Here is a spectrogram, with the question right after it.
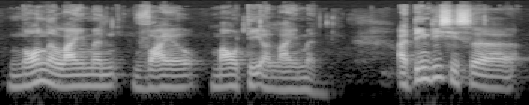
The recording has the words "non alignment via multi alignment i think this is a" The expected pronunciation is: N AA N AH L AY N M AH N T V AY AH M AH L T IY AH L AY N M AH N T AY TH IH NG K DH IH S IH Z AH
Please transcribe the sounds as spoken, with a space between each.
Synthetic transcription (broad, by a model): N AA N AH L AY N M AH N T V AY AH M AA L T IY AH L AY N M AH N T AY T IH NG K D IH S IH S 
